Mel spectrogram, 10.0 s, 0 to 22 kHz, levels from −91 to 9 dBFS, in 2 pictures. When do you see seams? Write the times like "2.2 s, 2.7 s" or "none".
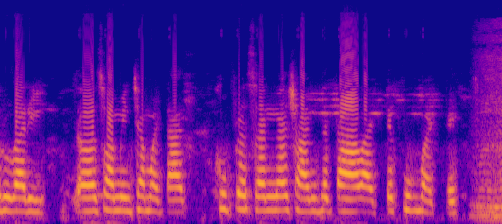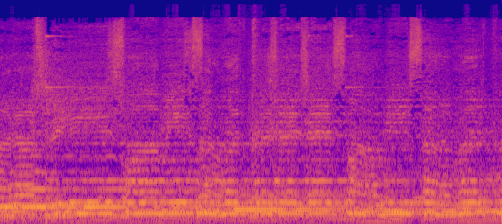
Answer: none

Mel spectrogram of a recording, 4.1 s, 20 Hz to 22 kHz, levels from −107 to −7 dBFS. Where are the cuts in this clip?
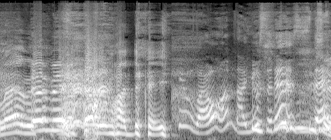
2.2 s

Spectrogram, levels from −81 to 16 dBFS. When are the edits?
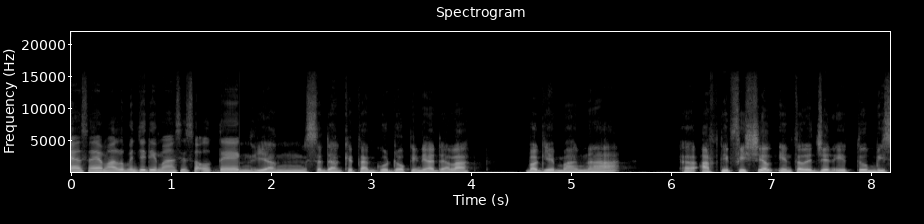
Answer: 1.7 s

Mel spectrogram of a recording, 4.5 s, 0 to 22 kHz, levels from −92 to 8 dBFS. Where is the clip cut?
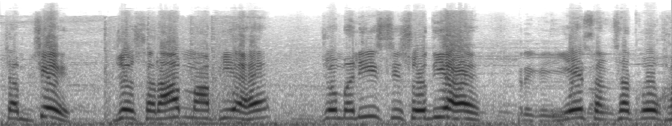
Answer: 3.4 s

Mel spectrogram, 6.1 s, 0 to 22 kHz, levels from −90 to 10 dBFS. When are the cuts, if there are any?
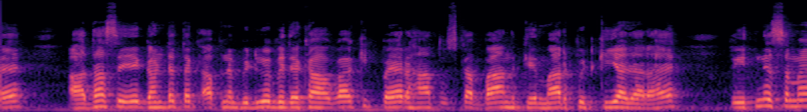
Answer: none

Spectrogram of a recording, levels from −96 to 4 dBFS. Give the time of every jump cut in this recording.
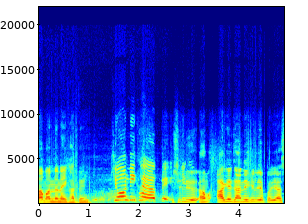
2.8 s

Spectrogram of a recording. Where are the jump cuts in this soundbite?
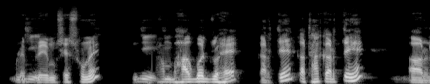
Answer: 1.7 s

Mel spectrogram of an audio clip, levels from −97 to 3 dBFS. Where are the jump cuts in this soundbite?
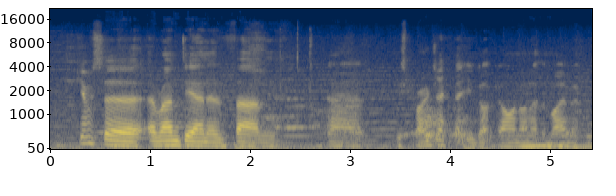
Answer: none

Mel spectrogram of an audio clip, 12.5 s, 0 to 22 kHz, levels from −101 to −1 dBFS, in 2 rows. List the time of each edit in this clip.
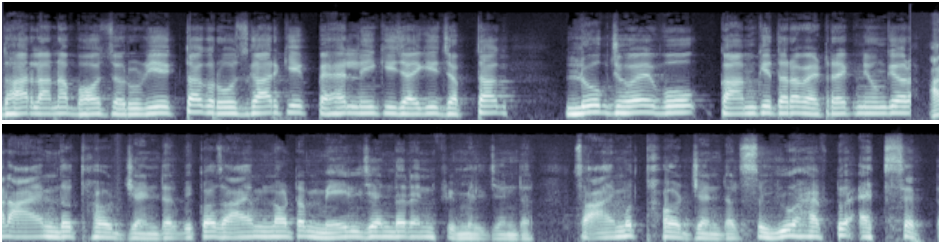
1.2 s, 6.1 s

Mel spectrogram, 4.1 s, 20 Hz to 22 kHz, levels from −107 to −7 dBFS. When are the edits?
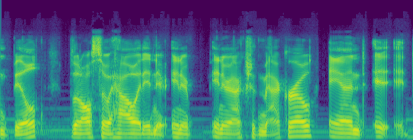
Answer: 3.2 s

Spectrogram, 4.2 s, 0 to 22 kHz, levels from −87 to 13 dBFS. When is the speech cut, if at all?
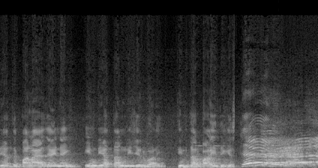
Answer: none

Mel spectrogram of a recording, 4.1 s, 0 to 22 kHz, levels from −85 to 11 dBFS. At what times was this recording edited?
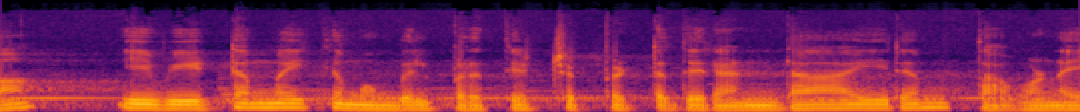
none

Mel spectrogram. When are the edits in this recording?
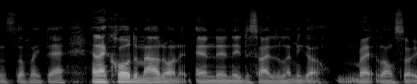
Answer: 1.9 s, 3.3 s

